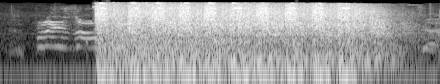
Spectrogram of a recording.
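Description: Gunfire in Grand Theft Auto IV, a sudden, loud, sustained burst of rapid shots that begins right after someone speaks briefly and runs without a break to the end.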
